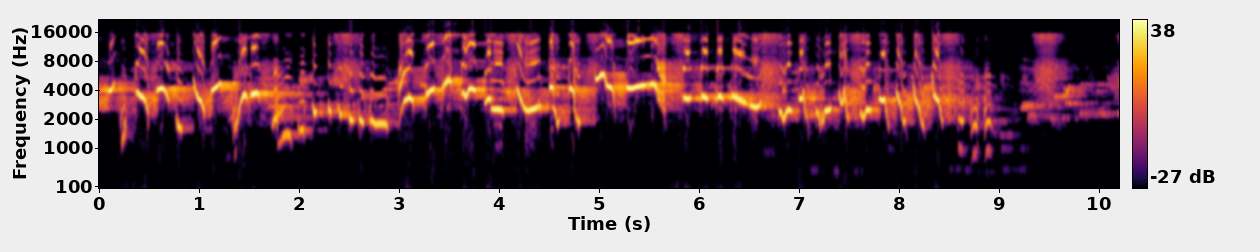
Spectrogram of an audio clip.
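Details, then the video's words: Loud ngeplong-style oriental magpie-robin song, recorded as a lure for captive birds: a continuous fast stream of high whistles, slurred sweeps and chattering trills, densely packed for about nine seconds before fading into quieter scattered notes. "suara burung kacer ngeplong gacor"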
